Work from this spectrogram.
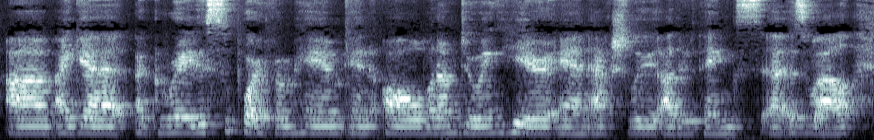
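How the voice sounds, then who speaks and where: A woman's voice: fairly low pitch, monotone, unhurried, recorded from a distance. A woman in her thirties from Ukraine with a Ukrainian accent, chatting casually to camera as a makeup artist vlogger, with many fillers and restarts. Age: 30s. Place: home studio room, indoors. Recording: roomy echo, voice a bit off-mic.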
